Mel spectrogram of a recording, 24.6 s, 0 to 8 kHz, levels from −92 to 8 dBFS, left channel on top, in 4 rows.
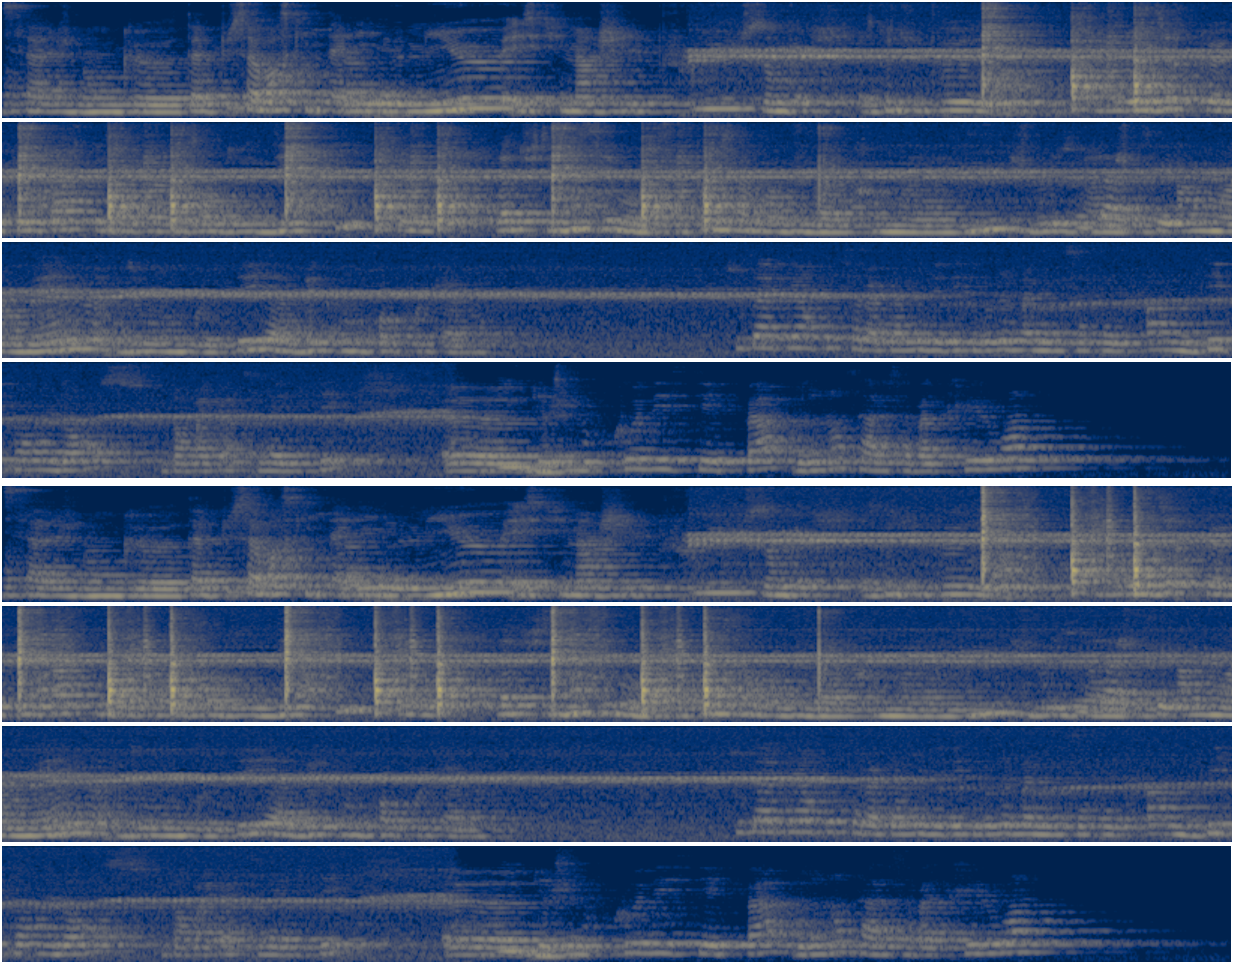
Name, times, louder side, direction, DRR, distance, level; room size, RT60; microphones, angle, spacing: voice 1, 0.0-5.1 5.4-14.7 20.9-21.2, left 1 dB, 70° left, -2 dB, 1.7 m, -40 dB
sound 1, 3.4-20.7, right 1 dB, 10° right, 0.4 m, -47 dB
sound 2, 4.9-5.7 6.2-7.1 7.6-8.4 8.9-9.7 10.2-10.3, right 5 dB, 70° right, 0.5 m, -31 dB
voice 2, 11.5-12.1 15.9-23.6, left 1 dB, 30° left, -2 dB, 0.7 m, -44 dB
5.5 x 4.7 x 5.2 m, 1.3 s
head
